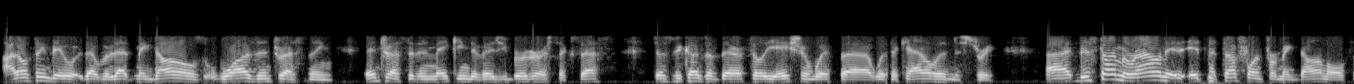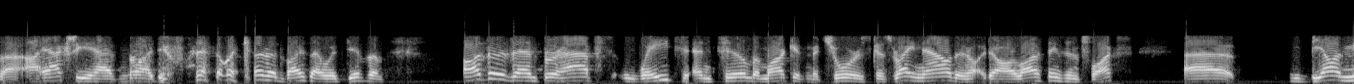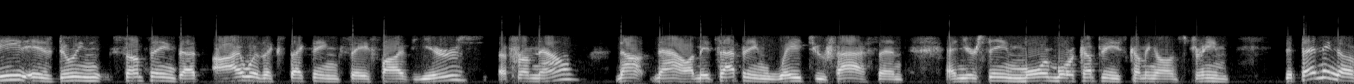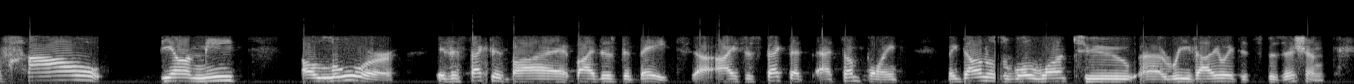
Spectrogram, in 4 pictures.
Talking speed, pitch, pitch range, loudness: 155 wpm, 145 Hz, 130-165 Hz, -13 LUFS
